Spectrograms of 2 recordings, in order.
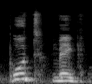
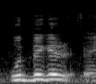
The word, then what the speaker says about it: উদ্বেগ: লাগা হসন্ত আচ্ছা তারপরে উত উপসর্গ বাউত উপসর্গের পরে বা সমাসবদ্ধ শব্দের সাথে বফলা থাকলে বফলা উচ্চারিত হয় যেমন উৎবেগ উদ্বেগের কি হবে তোমার কি বলে যে উপসর্গ বা শব্দটাকে ভাঙলে কি হবে? উত আর হচ্ছে বেগ। উদ্বেগ। তারপর এভাবেই কিন্তু লিখতে হবে।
